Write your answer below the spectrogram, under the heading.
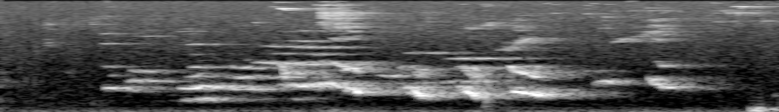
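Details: Pomeranian puppy in Gurugram, indoors, giving a run of high, wavering whimpers that rise and fall in short overlapping bursts, with a soft thump at the end.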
